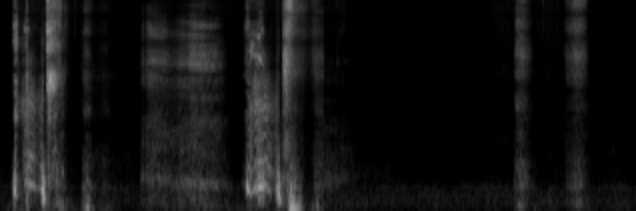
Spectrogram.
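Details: Sneezes induced by first-time use of chhinkni (sneezing powder), helped along with a rolled-up napkin, some stifled; several forceful explosive sneezes in quick succession, each with an indrawn breath before, then two softer sniffs: sneezing.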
